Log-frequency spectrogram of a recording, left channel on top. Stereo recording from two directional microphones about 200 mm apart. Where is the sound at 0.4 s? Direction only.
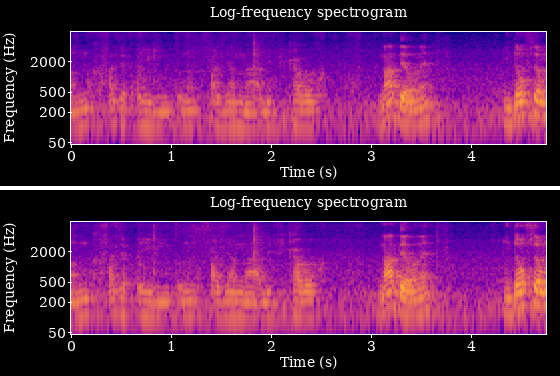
35° right (ahead or behind).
